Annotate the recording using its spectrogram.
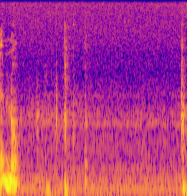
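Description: Computer keyboard keys being typed: a handful of separate key clicks within the first second, over a steady low hum.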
